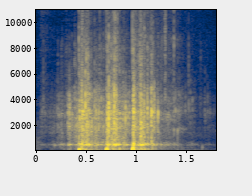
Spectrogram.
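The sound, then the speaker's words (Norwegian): Three quick, bright taps of a utensil clinking against a glass to call for a speech, evenly spaced over about a second with a short ringing tail and no voices. “Klirre med glasset.”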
